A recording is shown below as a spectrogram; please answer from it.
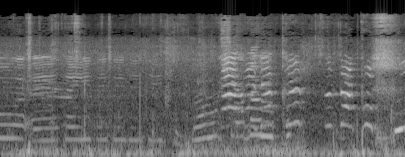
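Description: Children's voices: one long held vowel, then a short run of chatter, over a low rumble of wind on the microphone.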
